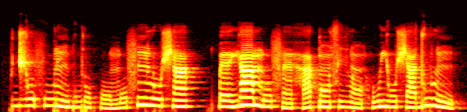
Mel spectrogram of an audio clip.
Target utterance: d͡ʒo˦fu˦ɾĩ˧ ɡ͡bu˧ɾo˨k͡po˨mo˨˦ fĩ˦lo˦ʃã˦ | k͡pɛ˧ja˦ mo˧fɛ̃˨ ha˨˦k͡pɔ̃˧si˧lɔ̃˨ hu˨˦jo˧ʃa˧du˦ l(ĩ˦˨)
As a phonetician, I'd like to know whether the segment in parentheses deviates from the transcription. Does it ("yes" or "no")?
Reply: no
